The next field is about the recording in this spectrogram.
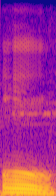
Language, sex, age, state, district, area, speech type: Dogri, male, 30-45, Jammu and Kashmir, Jammu, rural, read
